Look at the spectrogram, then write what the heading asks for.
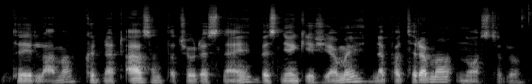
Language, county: Lithuanian, Vilnius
